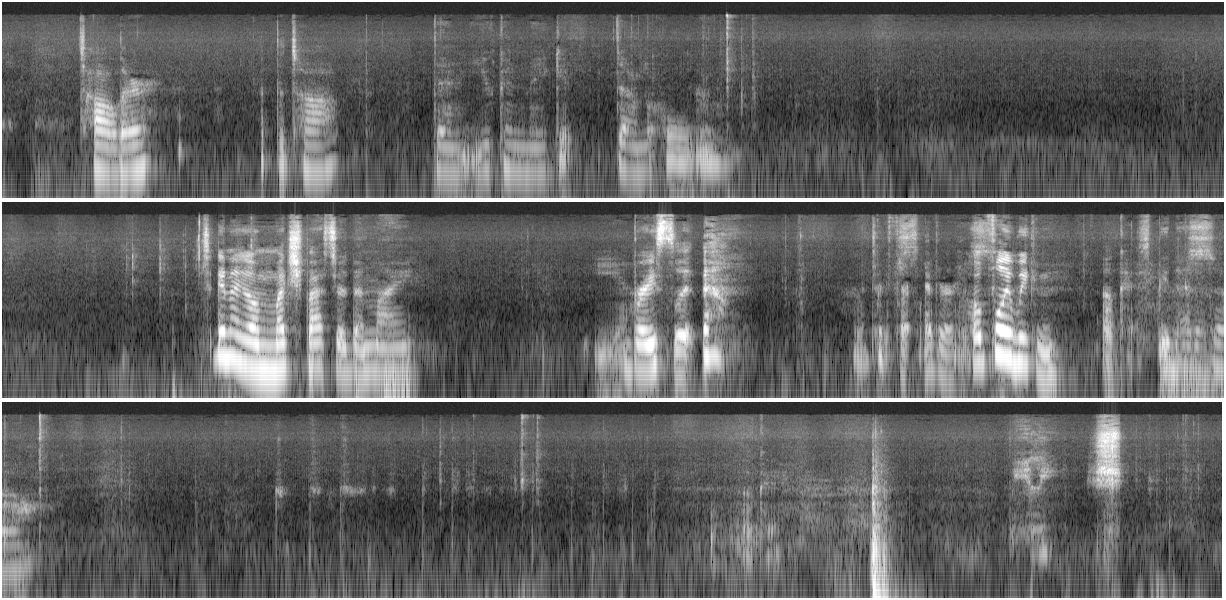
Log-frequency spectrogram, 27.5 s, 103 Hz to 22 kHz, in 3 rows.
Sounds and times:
Inside, small room: 0:00.0 - 0:27.4
Speech: 0:03.2 - 0:05.5, 0:10.7 - 0:12.4, 0:15.6 - 0:18.6
Whispering: 0:20.3 - 0:22.0, 0:23.7 - 0:24.4, 0:25.9 - 0:26.8.

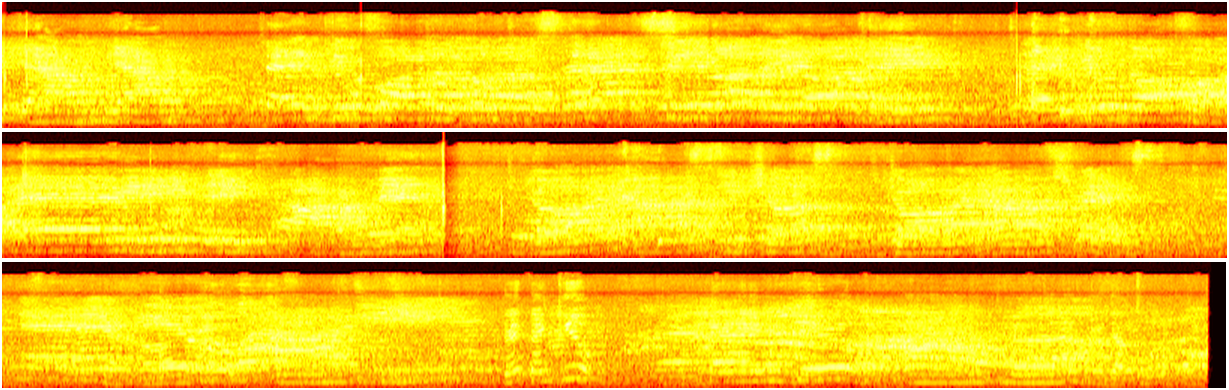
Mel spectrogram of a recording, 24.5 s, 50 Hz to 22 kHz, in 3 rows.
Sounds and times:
Child singing: 0:00.0 - 0:19.7, 0:20.5 - 0:24.3
Speech: 0:19.7 - 0:24.4.

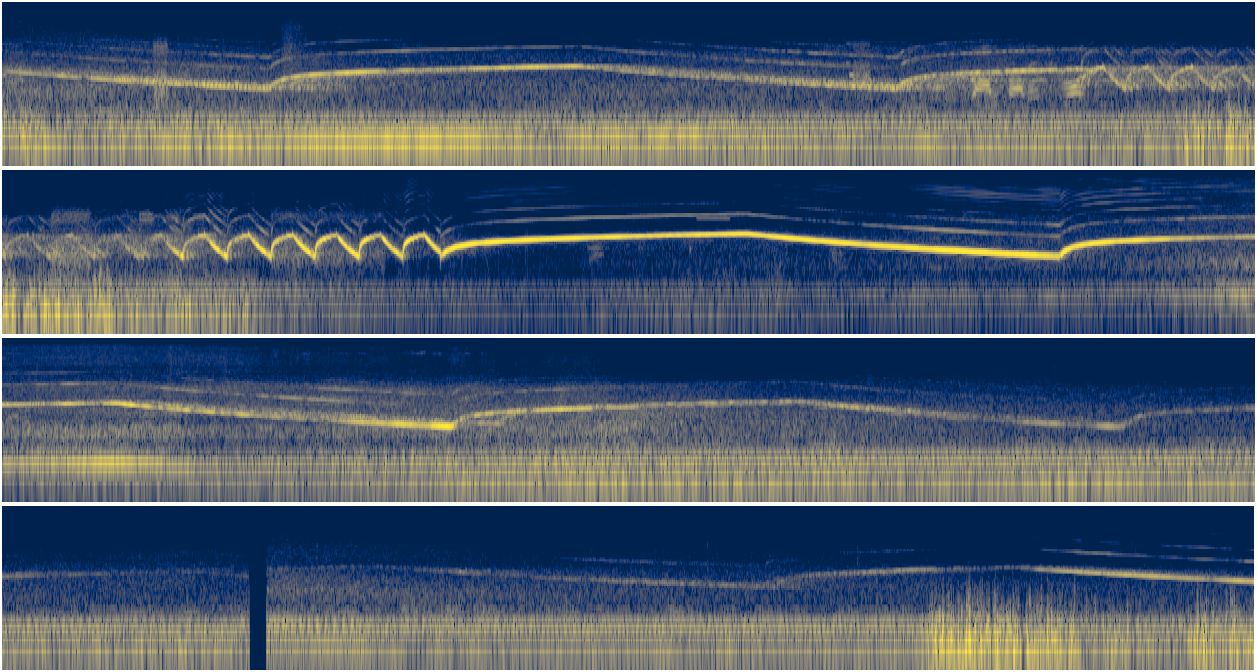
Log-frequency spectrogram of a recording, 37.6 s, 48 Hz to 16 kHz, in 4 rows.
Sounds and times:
Ambulance (siren): 0:00.0 - 0:29.3, 0:30.0 - 0:37.5
Police car (siren): 0:00.0 - 0:37.5.

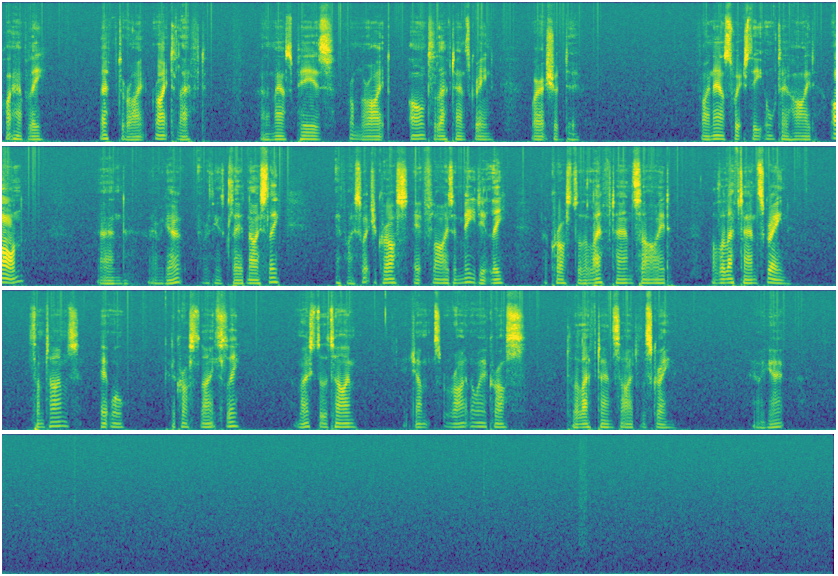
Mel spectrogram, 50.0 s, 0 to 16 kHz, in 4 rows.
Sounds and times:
Speech: 0:00.0 - 0:00.7, 0:01.5 - 0:03.2, 0:03.8 - 0:08.8, 0:10.5 - 0:13.0, 0:14.0 - 0:16.8, 0:17.5 - 0:24.5, 0:25.4 - 0:28.7, 0:29.4 - 0:30.4, 0:31.0 - 0:35.2, 0:36.2 - 0:37.0.

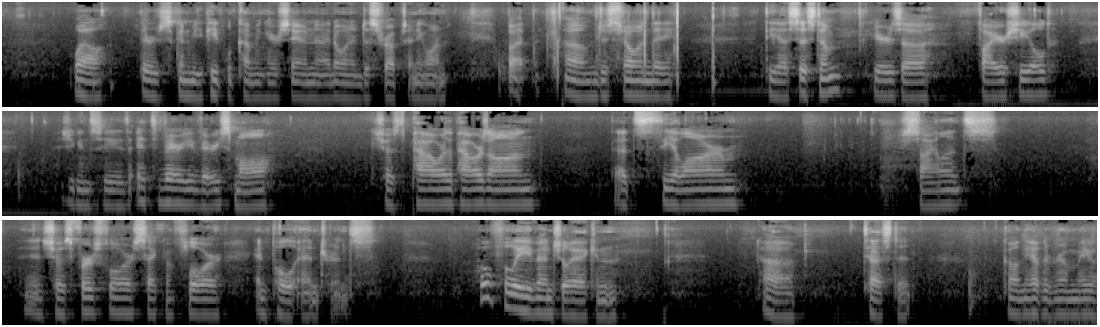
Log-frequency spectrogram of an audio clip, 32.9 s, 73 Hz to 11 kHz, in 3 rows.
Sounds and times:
Speech: 0:00.7 - 0:06.8, 0:07.6 - 0:10.6, 0:11.5 - 0:13.7, 0:14.6 - 0:16.4, 0:17.1 - 0:18.4, 0:20.0 - 0:21.0, 0:22.1 - 0:25.8, 0:26.6 - 0:28.1, 0:29.5 - 0:31.1, 0:31.9 - 0:32.8.

